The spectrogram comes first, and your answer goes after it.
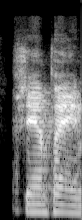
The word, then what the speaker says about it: Champaign: if we refer to it as the champagne Clippers champagne yeah there's a lot of them for this area um in the local vernacular but yeah champagne would be the the correct way to pronounce it no so when you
